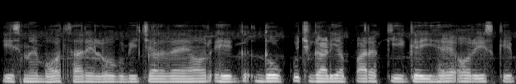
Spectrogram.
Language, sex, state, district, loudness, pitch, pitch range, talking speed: Hindi, male, Himachal Pradesh, Shimla, -16 LUFS, 135 Hz, 130-140 Hz, 220 wpm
